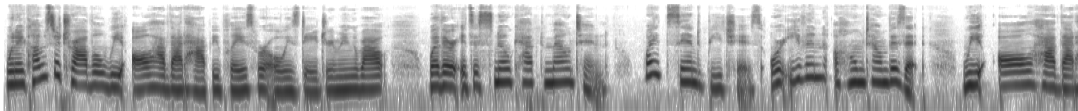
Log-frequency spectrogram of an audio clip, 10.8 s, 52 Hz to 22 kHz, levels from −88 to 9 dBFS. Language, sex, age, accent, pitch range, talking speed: English, female, 20-39, American, 175-235 Hz, 180 wpm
